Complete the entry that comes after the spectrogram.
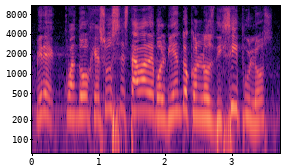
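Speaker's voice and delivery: ordinary delivery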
